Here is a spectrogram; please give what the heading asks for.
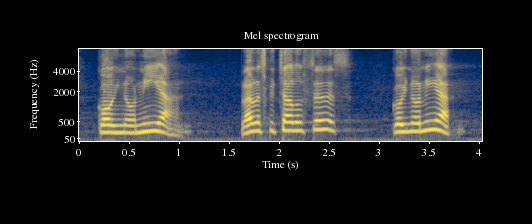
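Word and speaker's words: κοινωνία: que la hemos escuchado muchas veces que se pronuncia koinonía.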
